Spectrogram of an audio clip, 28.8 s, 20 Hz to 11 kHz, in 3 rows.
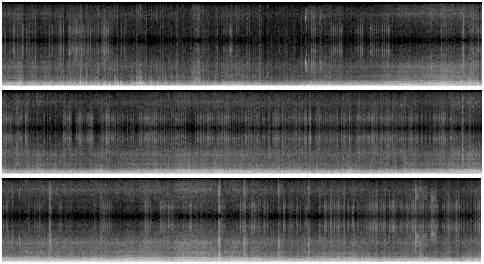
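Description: Peugeot 106 XSi's four-cylinder engine heard from inside the cabin, driven hard on a rally test. The engine note rises through the revs and drops at gear changes; it dips and climbs steeply about a sixth of the way in, then rises again and drops about a third of the way in and again about three quarters through.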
